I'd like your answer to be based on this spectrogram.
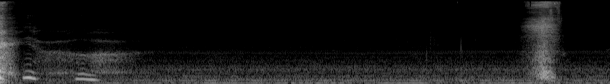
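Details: Allergy sneezing on a very hot day: two sneezes, one at the start and one near the end, separated by quiet room noise; sneezing.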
